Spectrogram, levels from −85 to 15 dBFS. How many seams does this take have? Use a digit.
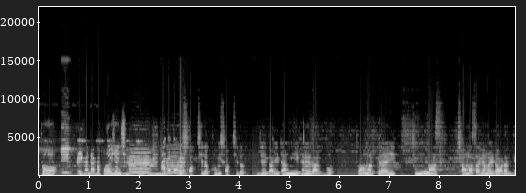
1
